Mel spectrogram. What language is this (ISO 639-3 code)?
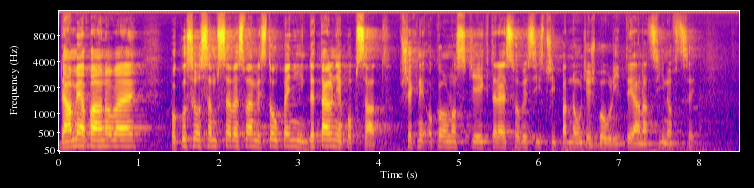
ces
